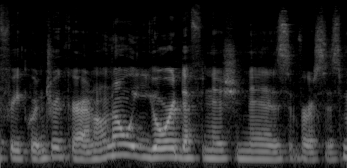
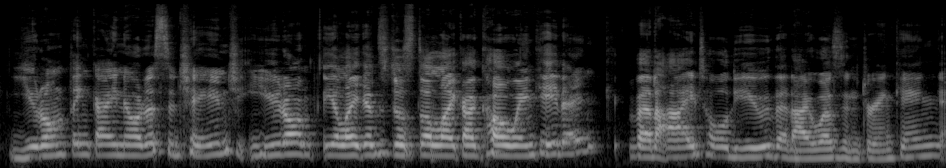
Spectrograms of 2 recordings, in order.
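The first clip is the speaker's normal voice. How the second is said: raised, loud incredulous challenge; mock confrontation; 5 semitones higher, 6 dB louder than usual. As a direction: play at calling him out, pitched up. Mock confronting the man, not present.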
